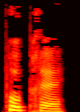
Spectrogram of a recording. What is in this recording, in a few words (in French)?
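"propret", French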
